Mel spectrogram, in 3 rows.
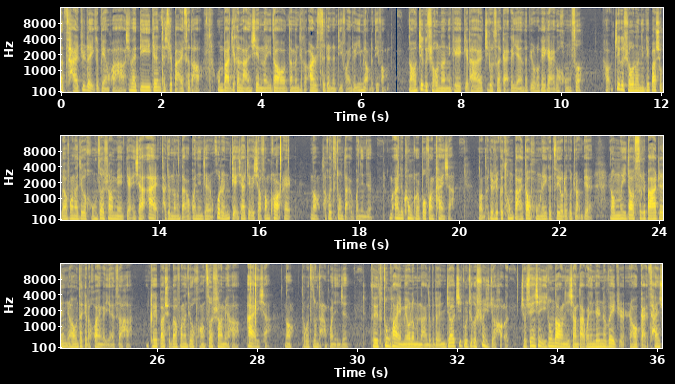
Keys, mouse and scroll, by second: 3.0 click, 6.3-9.4 drag, 16.6 click, 18.9-19.8 drag, 19.8 space, 20.3 space, 21.6-23.9 drag, 30.3 drag, 31.5-33.1 drag, 33.1 space, 35.3 space.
